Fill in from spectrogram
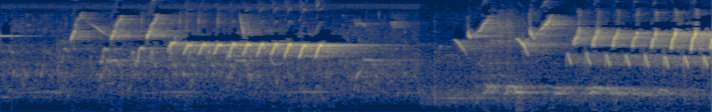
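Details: Northern cardinal giving clear whistled phrases: a few downslurred notes followed by a rapid run of repeated short chirped slurs, a pause, then another similar phrase ending in fast repeated notes; quiet natural background.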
